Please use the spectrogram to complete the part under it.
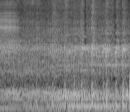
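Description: A cold scooter engine catches and runs, a close, steady low putter with a slightly rough, uneven rhythm and a few louder pulses at the end.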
